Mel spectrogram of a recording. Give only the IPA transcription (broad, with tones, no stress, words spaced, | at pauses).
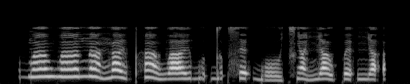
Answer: bã˦wã˦nã˦˨ŋa˦˨ɪ̯ pʰã˦˨ wa˦ɪ̯bʊ˦ʔdʊ˦ʔsɛ˦ʔ bo˨ʊ̯t͡ɕã˦˨ɲa˦˨ʊ̯pɛ˦ʔ ɲä˦ʔ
